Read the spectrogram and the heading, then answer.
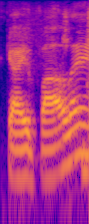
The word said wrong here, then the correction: Gyebale: Gyebale. Mm-hmm. – Gyebale. Okay, sorry.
